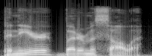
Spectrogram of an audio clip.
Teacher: The stress falls on the second syllable of paneer and the saw in masala.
